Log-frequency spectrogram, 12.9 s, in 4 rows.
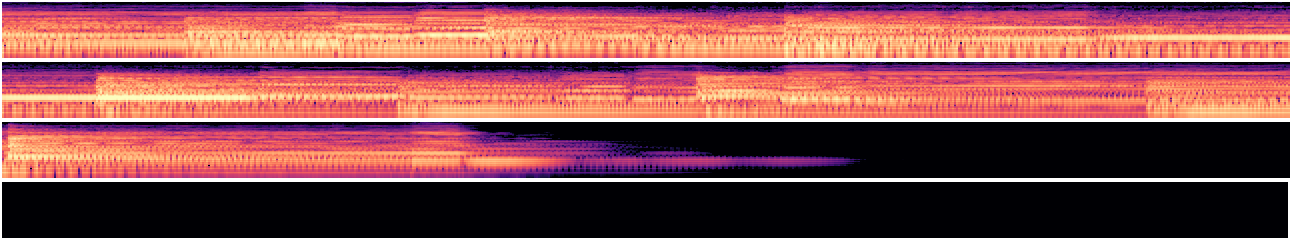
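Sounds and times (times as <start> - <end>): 
saxophone: 0.0 - 8.6.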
